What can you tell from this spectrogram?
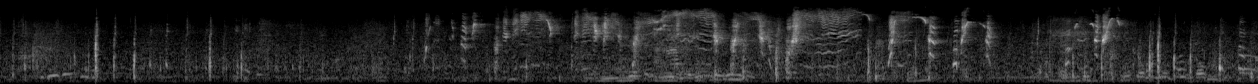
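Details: Baby monkey named Leo, nicknamed Rainbow, crying and begging its mother for milk while hungry; a run of high, squealing cries rising in intensity, with soft rustling between calls.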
